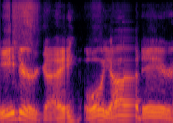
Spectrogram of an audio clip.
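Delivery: Wisconsin Upper Midwest accent. Showing friends how people talk in Wisconsin, Wisconsin Midwest accent. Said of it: "That's fucking Wisconsin".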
